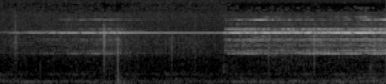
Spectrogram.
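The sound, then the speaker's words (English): A telephone starts ringing partway through, a bright, sustained electronic ring over faint background hiss, growing steadily louder with no voices. “Phone's ringing.”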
